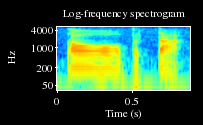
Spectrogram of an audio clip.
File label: "patak", Thai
